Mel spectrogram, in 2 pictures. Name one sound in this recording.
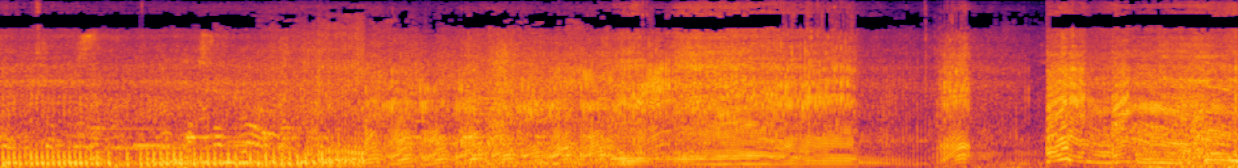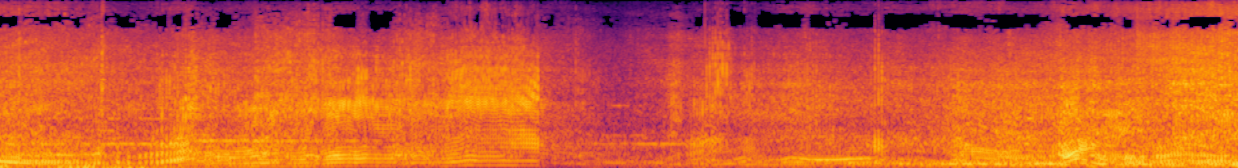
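Dirt bike engines rev loudly, rising and falling in pitch.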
